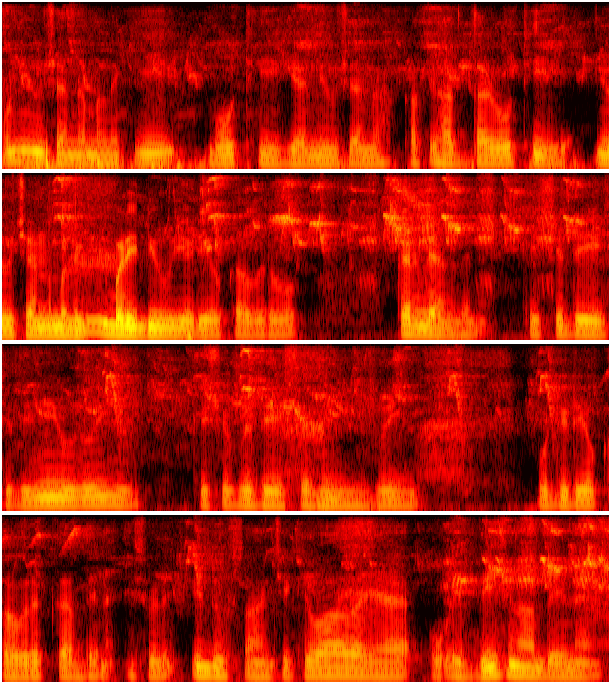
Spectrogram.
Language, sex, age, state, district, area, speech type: Dogri, male, 18-30, Jammu and Kashmir, Samba, urban, spontaneous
